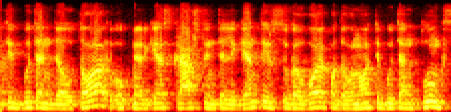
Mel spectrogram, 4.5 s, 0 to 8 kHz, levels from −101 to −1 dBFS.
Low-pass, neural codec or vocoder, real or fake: 7.2 kHz; none; real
